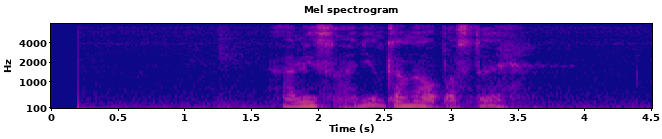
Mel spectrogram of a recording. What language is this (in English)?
Russian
